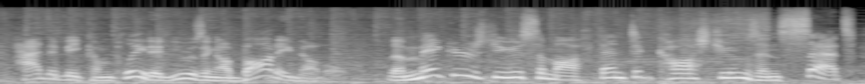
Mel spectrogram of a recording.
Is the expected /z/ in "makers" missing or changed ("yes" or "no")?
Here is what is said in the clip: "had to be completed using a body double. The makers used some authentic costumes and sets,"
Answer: no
